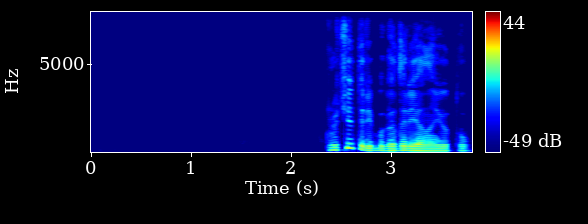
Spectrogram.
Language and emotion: Russian, neutral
